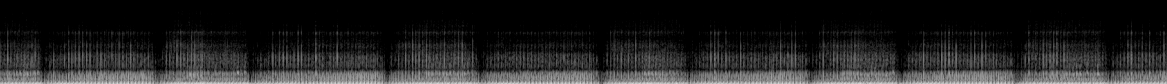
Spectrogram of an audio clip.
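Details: Continuous low purring from a two-year-old cat, a deep buzzing rumble with short breath breaks about every one to two seconds, steady and even in loudness throughout.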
